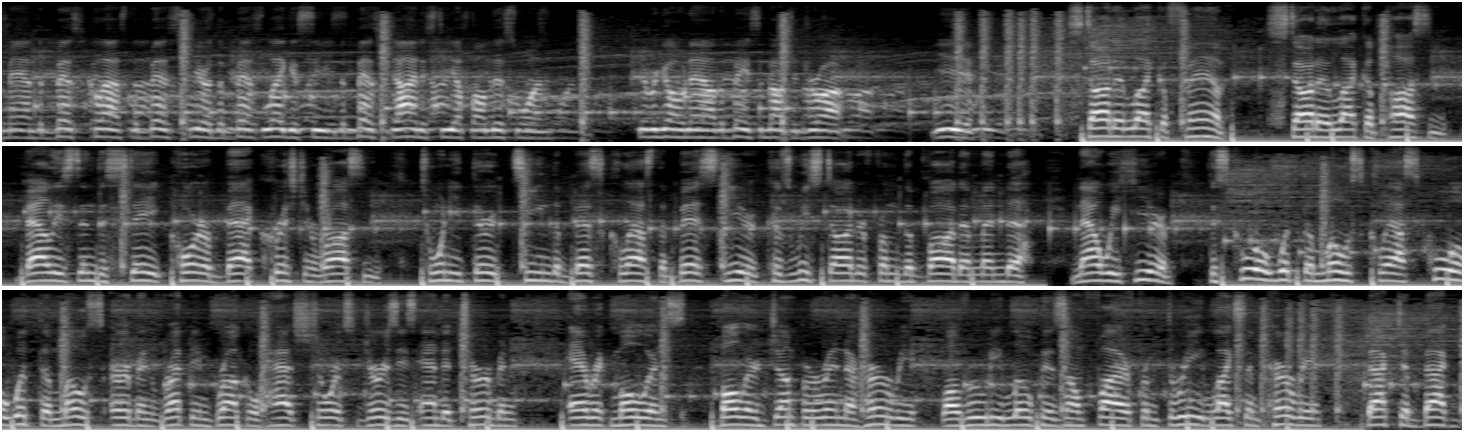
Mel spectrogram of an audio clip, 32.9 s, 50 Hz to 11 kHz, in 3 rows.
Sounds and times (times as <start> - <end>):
Pop music: 0.0 - 32.8.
